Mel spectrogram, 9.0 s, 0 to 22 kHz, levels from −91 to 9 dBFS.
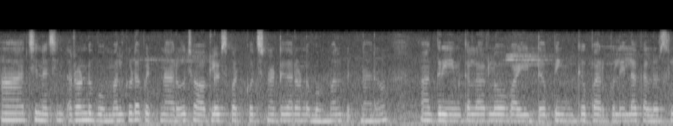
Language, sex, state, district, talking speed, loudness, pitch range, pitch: Telugu, female, Andhra Pradesh, Anantapur, 125 wpm, -16 LUFS, 195-200 Hz, 195 Hz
